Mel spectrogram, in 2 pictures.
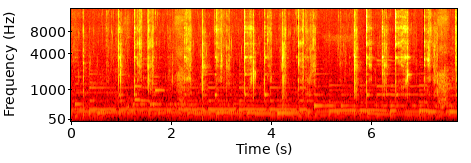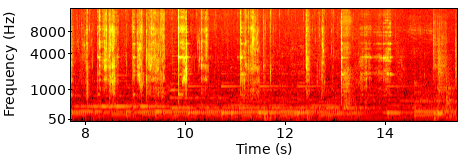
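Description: A metal spoon stirring chopped green garnish in a ceramic bowl, clinking and scraping against the bowl many times, over background music.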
